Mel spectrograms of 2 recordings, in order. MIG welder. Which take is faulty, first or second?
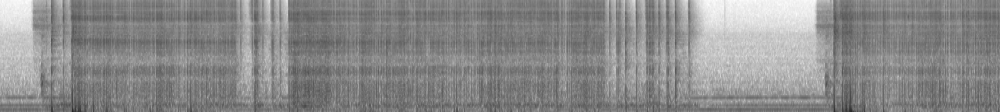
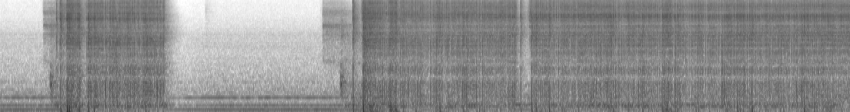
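first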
